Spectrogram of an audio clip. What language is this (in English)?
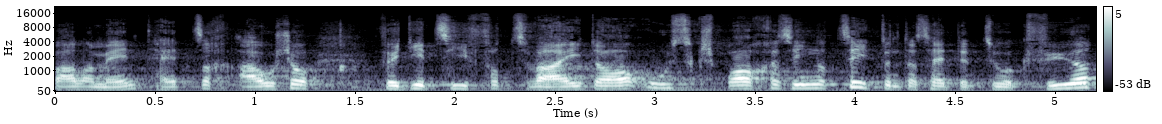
Swiss German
